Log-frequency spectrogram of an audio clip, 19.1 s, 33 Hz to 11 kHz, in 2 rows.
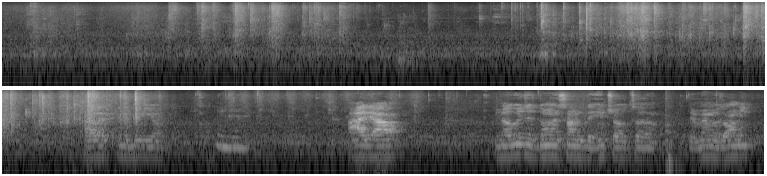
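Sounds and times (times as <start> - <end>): crunchy snacks being chewed: 2.0 - 12.2.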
